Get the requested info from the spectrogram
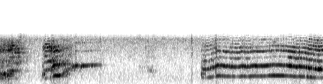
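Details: Whippet named Sammy, denied the trash can, gives a steady, sustained high whine lasting about two seconds after brief human voices at the start, recorded in a small indoor room.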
